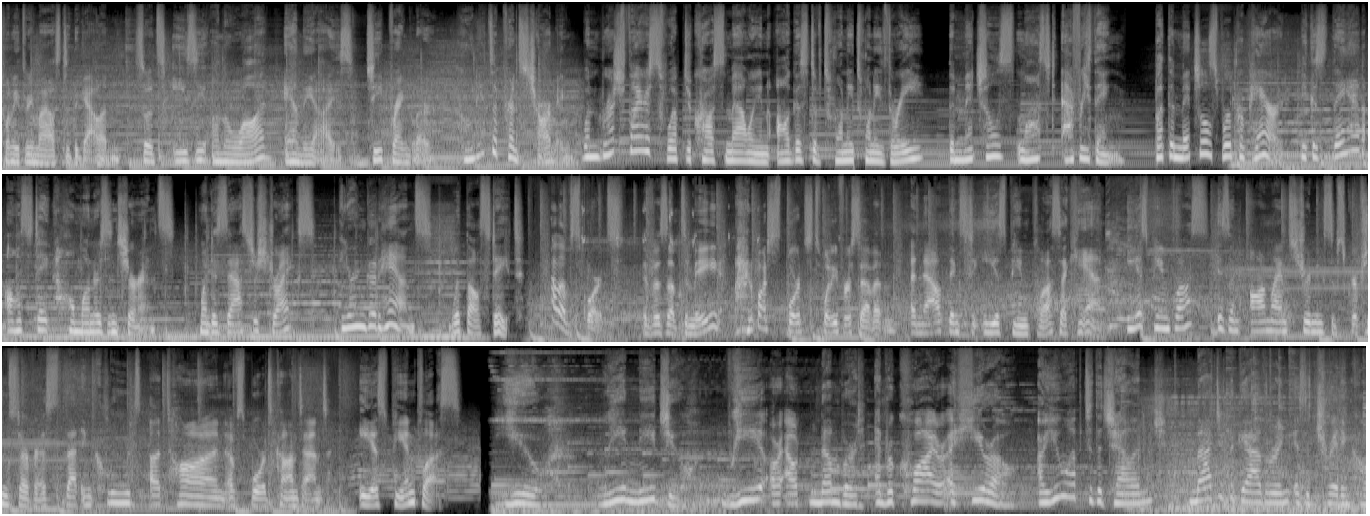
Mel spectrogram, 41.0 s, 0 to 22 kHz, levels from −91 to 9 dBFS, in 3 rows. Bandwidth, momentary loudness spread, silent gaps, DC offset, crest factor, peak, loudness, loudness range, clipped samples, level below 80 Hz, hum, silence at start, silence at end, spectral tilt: over 20 kHz; 6 LU; none; under 0.1%; 16 dB; -2 dBFS; -17 LUFS; 2 LU; under 0.1%; -36 dBFS; none; 0 s; 0 s; -5 dB/octave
